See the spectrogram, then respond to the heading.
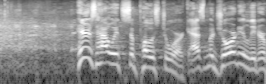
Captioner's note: laughter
